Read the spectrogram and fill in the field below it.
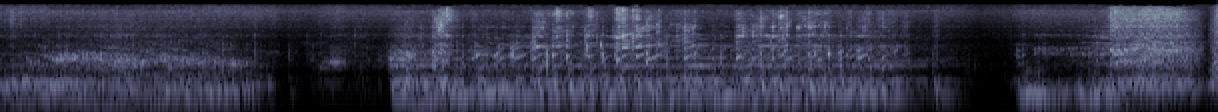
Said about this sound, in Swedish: Det var en kamel.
